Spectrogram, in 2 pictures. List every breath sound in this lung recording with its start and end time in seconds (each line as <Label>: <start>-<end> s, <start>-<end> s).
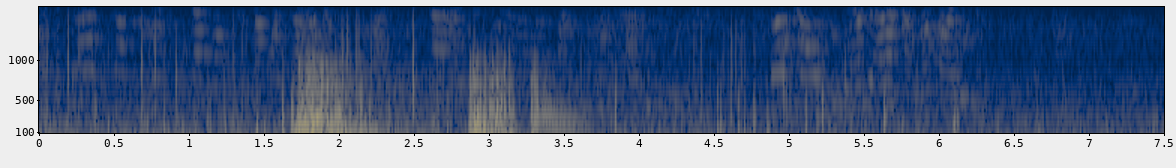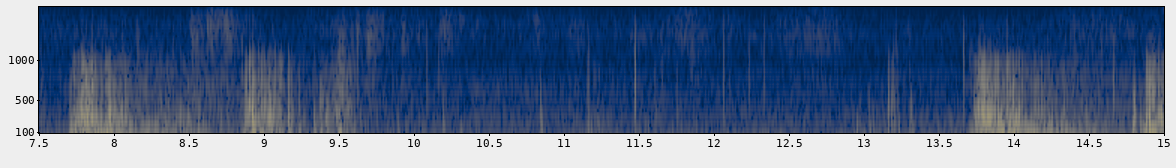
Inhalation: 1.52-2.73 s, 7.67-8.80 s, 13.74-14.76 s
Exhalation: 2.75-3.66 s, 8.84-9.77 s
Rhonchi: 3.23-3.72 s
Crackles: 1.52-2.73 s, 2.79-3.17 s, 7.67-8.80 s, 8.84-9.77 s, 13.74-14.76 s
